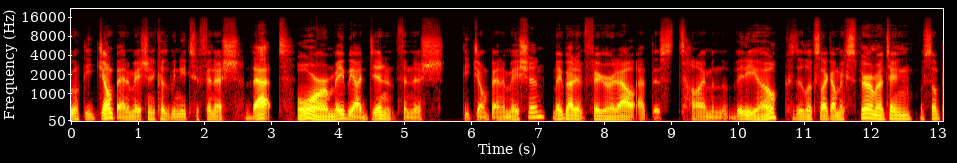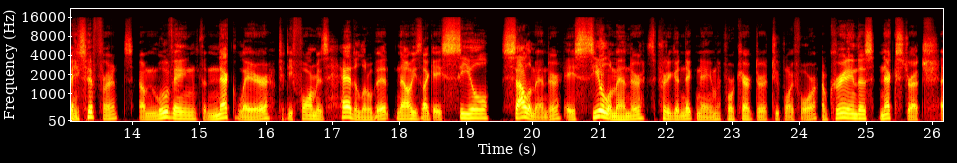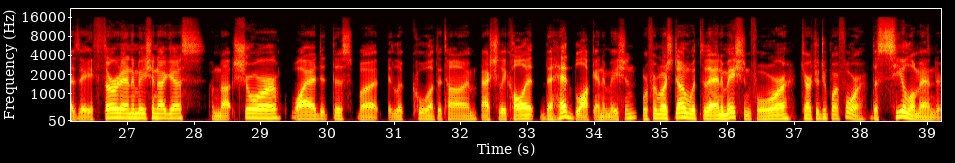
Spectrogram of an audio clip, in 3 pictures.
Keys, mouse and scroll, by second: 3.8 shift+middle click, 7.0 click, 7.2 click, 7.4 click, 7.5 shift+middle click, 7.7 click, 7.7 scroll down 3, 8.0-8.4 shift+middle drag, 8.4 scroll up 1, 8.5-9.5 shift+middle drag, 9.5 click, 11.9 z, 12.1-13.0 shift+middle drag, 13.0 click, 14.4 z, 14.5-15.0 middle drag, 15.0 scroll up 1, 15.2-15.7 scroll down 1, 15.7 click, 16.7 z, 16.9 alt+middle click, 17.1 alt+middle click, 17.1 scroll up 3, 17.5 click, 19.8 z, 20.4-21.5 drag, 21.5 i, 22.9 click, 24.1-24.5 scroll down 1, 24.5 click, 25.4-25.9 scroll down 1, 25.9 click, 27.2 click, 28.6-29.1 drag, 29.1 shift+d, 29.5 click, 31.5 click, 34.3-36.1 drag, 36.7-39.2 drag.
